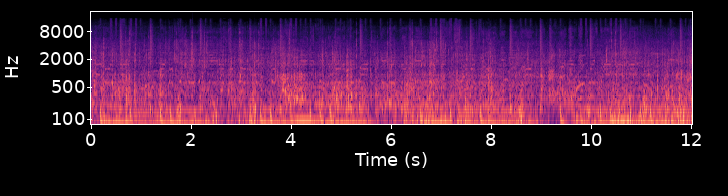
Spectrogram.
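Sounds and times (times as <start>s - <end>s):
background music: 0.0s - 12.0s
bike rattling over bumps: 0.0s - 12.0s
tyres crunching over stones: 0.0s - 12.0s.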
